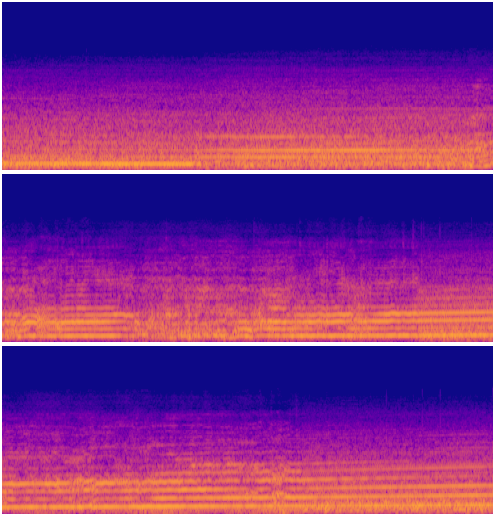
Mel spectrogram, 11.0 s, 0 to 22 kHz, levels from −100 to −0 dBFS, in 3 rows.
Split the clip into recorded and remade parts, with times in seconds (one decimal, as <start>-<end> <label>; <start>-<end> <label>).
0.0-3.5 recorded; 3.5-6.8 remade; 6.8-7.4 recorded; 7.4-9.6 remade; 9.6-11.0 recorded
